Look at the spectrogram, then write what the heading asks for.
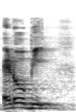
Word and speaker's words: Adobe: is the CE of adobe the E is pronounced Adobe okay CEO and chairperson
